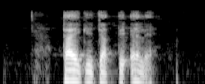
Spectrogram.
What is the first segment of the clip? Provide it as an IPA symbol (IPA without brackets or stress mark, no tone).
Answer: t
